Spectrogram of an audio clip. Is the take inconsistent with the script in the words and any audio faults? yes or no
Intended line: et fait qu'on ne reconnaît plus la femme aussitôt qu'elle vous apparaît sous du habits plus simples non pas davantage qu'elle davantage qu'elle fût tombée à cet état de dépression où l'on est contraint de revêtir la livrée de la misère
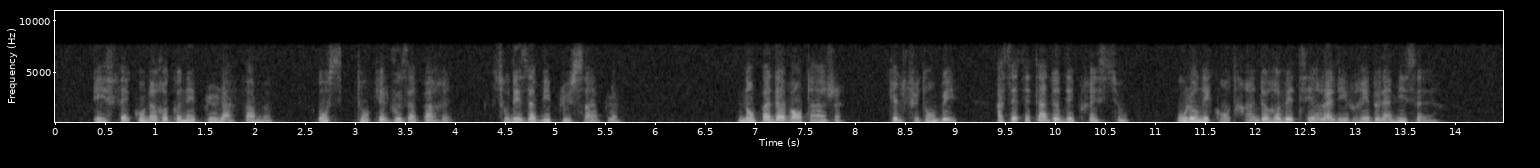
yes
